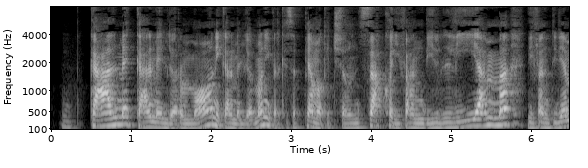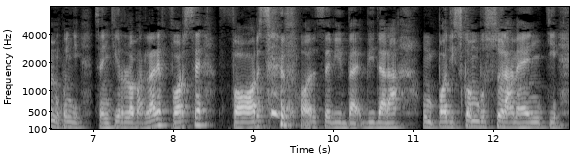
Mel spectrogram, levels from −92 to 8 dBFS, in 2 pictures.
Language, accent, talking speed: Italian, native, 155 wpm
